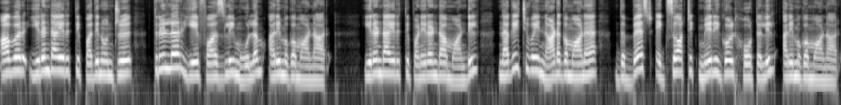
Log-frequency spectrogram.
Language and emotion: Tamil, neutral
